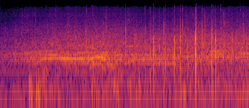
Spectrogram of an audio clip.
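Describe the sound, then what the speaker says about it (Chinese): Church congregation at a graduation service bursts into steady applause that swells and stays full for several seconds, with a voice faintly audible beneath the clapping. "再一次的热烈掌声。"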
